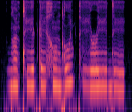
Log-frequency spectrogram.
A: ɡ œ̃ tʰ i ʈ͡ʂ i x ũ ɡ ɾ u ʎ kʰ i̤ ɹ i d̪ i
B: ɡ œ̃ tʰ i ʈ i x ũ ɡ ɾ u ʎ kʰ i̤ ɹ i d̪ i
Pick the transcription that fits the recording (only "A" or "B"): B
